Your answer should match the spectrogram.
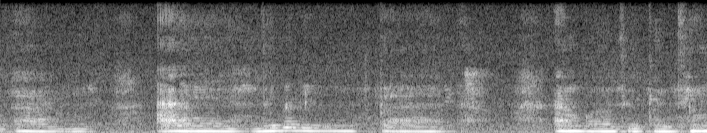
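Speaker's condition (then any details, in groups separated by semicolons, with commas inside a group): Cerebral palsy; from birth, left leg affected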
